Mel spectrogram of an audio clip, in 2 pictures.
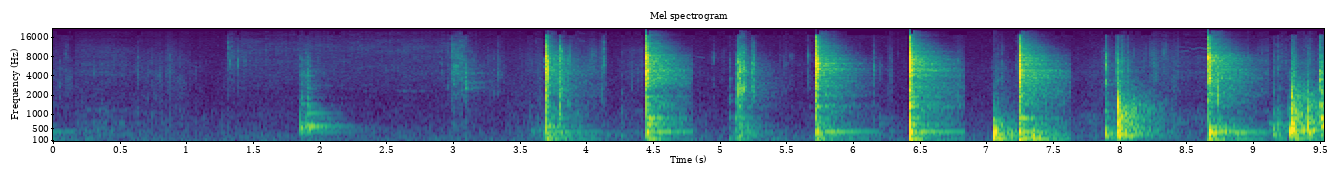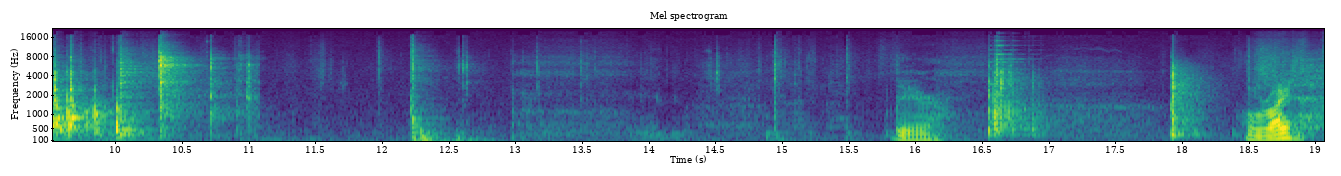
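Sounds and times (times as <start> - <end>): hammer striking metal: 3.7 - 4.8, 5.7 - 7.6.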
